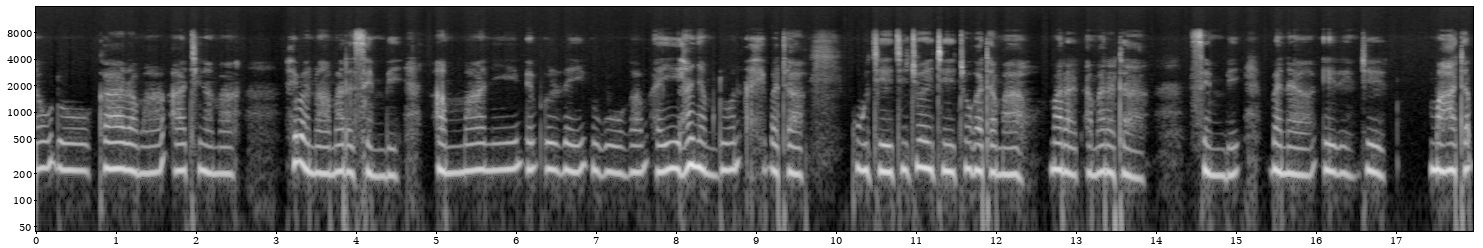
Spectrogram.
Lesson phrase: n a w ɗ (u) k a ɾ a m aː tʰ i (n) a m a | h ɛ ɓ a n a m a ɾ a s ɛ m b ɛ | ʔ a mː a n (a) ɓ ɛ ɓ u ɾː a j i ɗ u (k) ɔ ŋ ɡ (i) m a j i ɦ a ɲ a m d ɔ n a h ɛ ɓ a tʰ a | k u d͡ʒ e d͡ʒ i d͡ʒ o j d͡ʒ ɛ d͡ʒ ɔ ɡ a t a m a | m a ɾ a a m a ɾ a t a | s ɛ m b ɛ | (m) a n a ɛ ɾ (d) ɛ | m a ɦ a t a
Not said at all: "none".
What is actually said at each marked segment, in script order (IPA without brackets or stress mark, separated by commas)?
ɔ, n, i, ɡ, a, b, d͡ʒ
